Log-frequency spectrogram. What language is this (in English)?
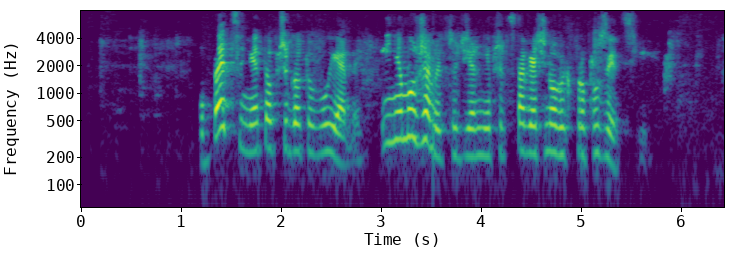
Polish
